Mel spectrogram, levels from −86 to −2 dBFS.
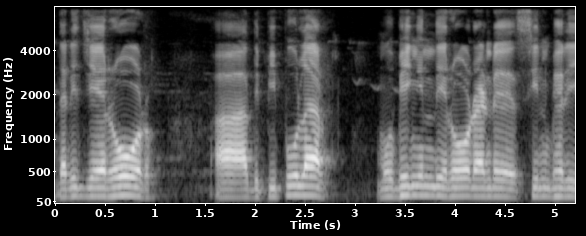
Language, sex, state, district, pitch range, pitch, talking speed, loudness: English, male, Odisha, Malkangiri, 120-135 Hz, 130 Hz, 195 wpm, -17 LUFS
